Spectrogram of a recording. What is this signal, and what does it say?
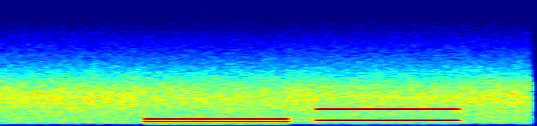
Aircraft SELCAL, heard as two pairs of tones, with radio hiss. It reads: DH-FS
